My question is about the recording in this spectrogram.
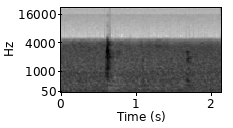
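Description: Hands working at a glass funnel under a terracotta pot: one sharp small click a little over half a second in, and a fainter one about a second later, over a steady outdoor hiss.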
